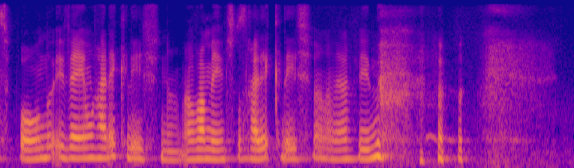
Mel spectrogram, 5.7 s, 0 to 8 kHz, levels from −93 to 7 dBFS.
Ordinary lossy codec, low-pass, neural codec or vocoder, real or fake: none; 7.2 kHz; codec, 16 kHz, 6 kbps, DAC; fake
